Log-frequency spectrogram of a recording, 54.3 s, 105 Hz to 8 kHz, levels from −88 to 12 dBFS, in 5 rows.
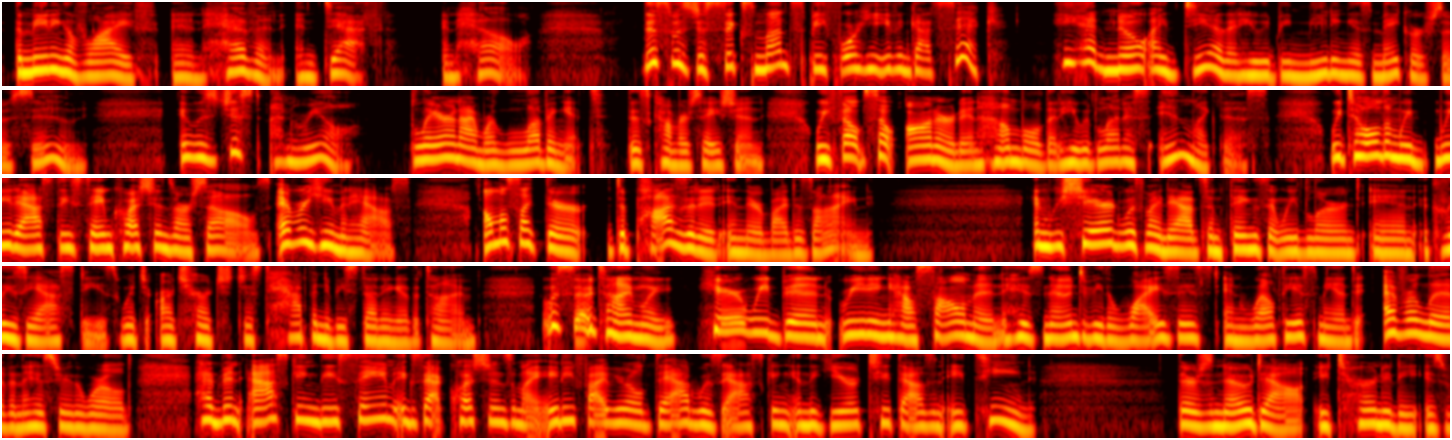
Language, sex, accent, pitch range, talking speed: English, female, American, 180-235 Hz, 170 wpm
